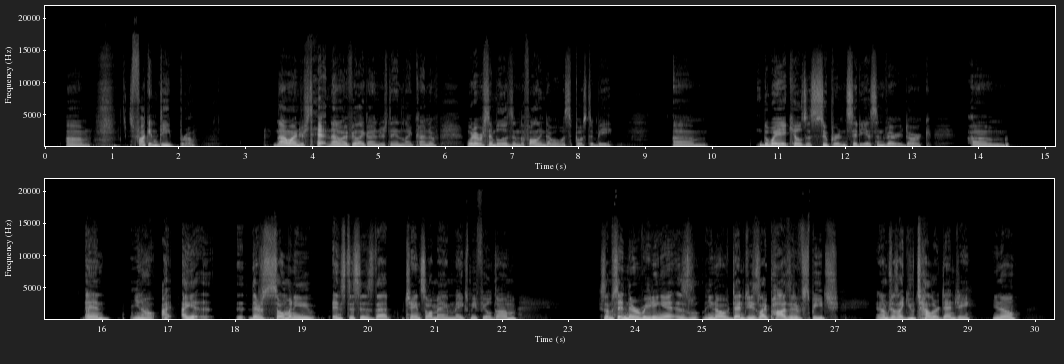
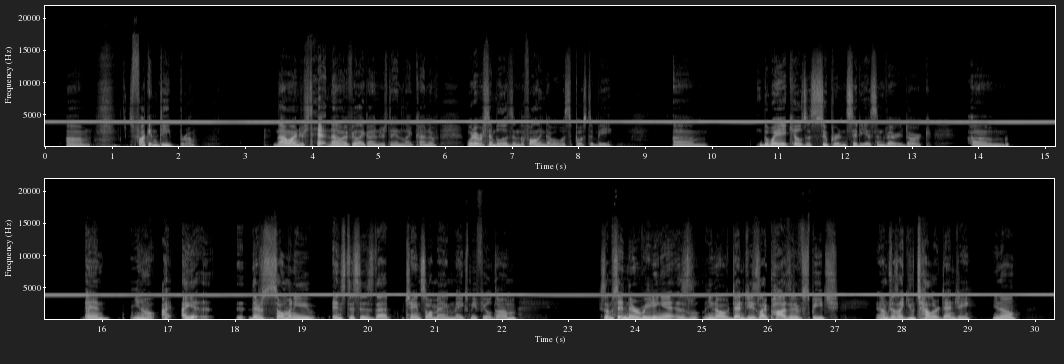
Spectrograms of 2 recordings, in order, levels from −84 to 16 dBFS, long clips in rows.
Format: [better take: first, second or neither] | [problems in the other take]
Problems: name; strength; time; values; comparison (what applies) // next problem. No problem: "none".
first | high-pitched whine; loud; throughout; 4 kHz, 8 dB below the speech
